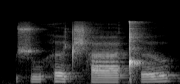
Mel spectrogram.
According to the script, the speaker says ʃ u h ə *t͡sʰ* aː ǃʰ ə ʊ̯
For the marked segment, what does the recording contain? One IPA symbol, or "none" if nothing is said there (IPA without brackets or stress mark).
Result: t͡ʃʰ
